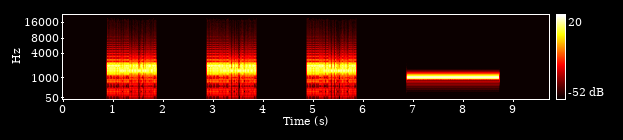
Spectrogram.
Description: Emergency Alert System (SAME) tones (header bursts, then the 1050 Hz attention tone), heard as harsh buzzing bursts, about 520.83 baud.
